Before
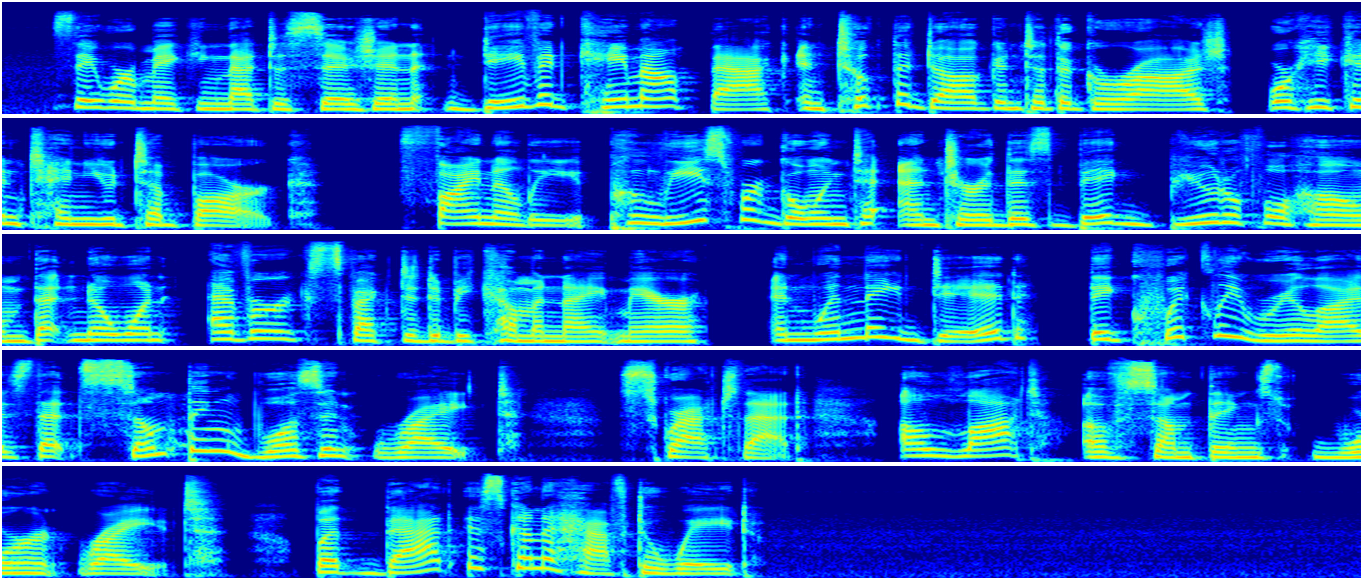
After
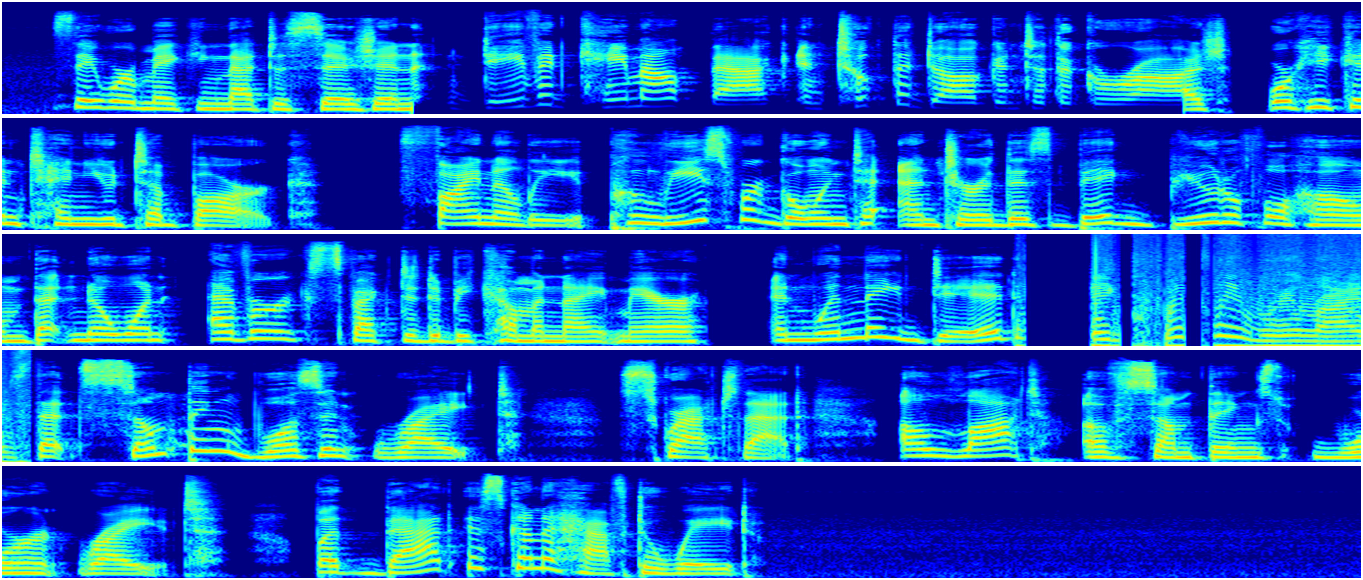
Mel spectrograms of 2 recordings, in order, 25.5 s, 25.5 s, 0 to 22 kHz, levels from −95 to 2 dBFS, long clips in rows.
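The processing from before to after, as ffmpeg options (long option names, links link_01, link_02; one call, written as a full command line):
ffmpeg -i in.wav -filter_complex "[0:a]asettb=1/sr,asplit=3[link_01][link_02][link_03];[link_01]atrim=end=1.534[link_04];[link_02]atrim=start=1.53:end=4.43,asetpts=PTS-STARTPTS,afade=type=in:duration=0.004:curve=qsin,afade=type=out:start_time=2.896:duration=0.004:curve=qsin,highpass=frequency=1000:width=0.5412,highpass=frequency=1000:width=1.3066[link_05];[link_03]atrim=start=4.426[link_06];[link_04][link_05]acrossfade=duration=0.004:curve1=hsin:curve2=qsin[link_07];[link_07][link_06]acrossfade=duration=0.004:curve1=qsin:curve2=hsin,asplit=3[link_08][link_09][link_10];[link_08]afade=type=out:start_time=13.98:duration=0.02[link_11];[link_09]acrusher=bits=4:dc=4:mix=0:aa=0.000001,afade=type=in:start_time=13.98:duration=0.02,afade=type=out:start_time=15.4:duration=0.02[link_12];[link_10]afade=type=in:start_time=15.4:duration=0.02[link_13];[link_11][link_12][link_13]amix=inputs=3:normalize=0,asettb=1/sr,asplit=3[link_14][link_15][link_16];[link_14]atrim=end=21.154[link_17];[link_15]atrim=start=21.15:end=21.61,asetpts=PTS-STARTPTS,afade=type=in:duration=0.004:curve=qsin,afade=type=out:start_time=0.456:duration=0.004:curve=qsin,equalizer=frequency=310:width=1.7:gain=-15[link_18];[link_16]atrim=start=21.606[link_19];[link_17][link_18]acrossfade=duration=0.004:curve1=hsin:curve2=qsin[link_20];[link_20][link_19]acrossfade=duration=0.004:curve1=qsin:curve2=hsin" out.wav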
